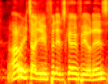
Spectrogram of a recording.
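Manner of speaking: plain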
